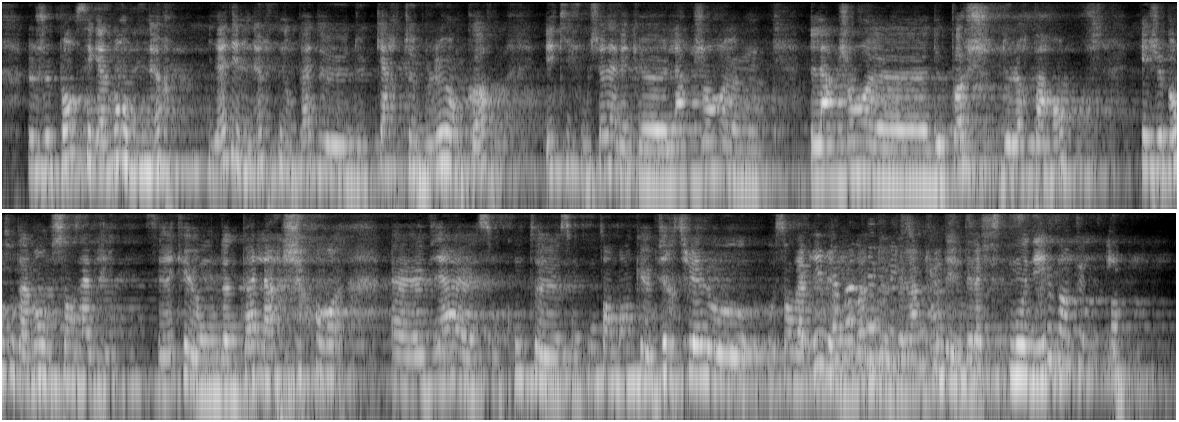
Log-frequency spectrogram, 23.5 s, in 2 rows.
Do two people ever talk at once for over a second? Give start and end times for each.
19.7-22.3

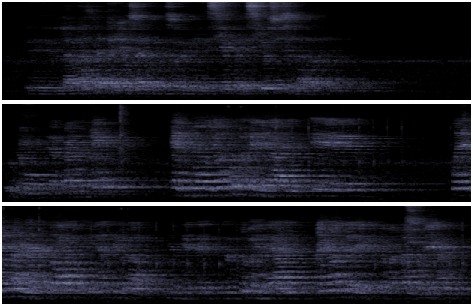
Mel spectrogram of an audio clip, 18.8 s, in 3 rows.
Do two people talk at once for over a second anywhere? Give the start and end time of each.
none

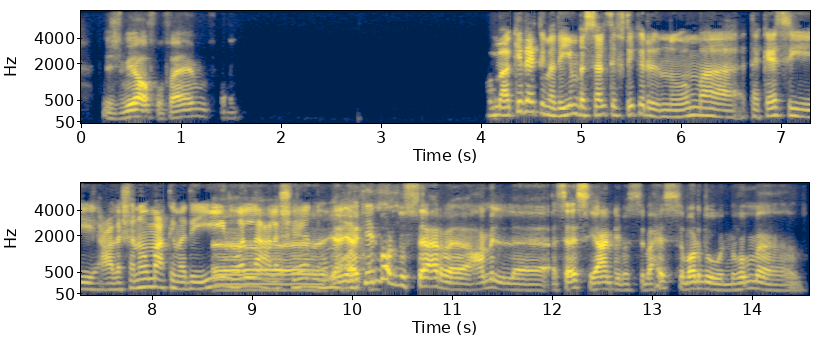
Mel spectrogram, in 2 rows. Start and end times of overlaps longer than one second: 8.6-10.4

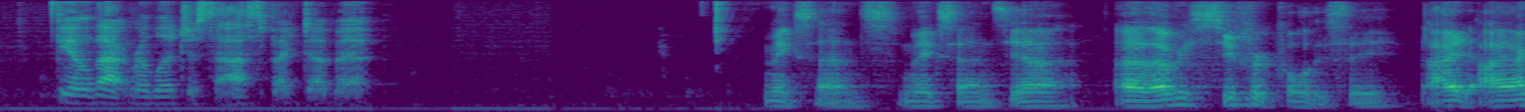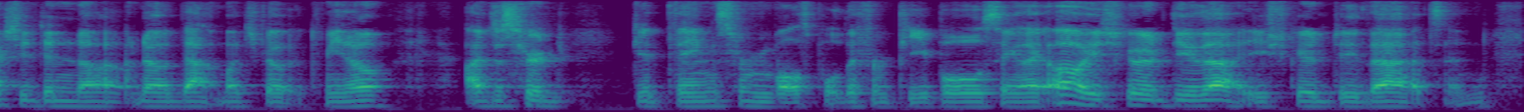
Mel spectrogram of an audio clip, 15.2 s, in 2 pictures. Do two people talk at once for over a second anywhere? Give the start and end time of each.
none

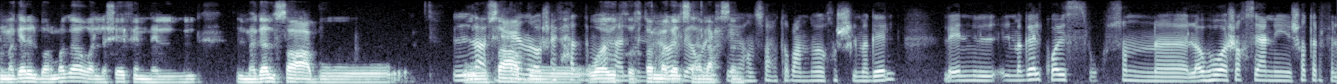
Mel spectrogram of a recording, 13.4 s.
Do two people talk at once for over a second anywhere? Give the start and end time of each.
4.6-7.4

